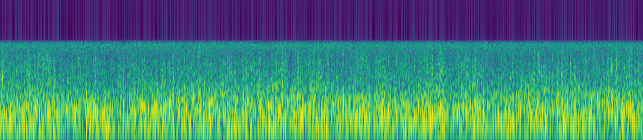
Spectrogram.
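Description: Wind rushing and buffeting over the camera's microphone, a steady, even noise with no other distinct sound standing out.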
